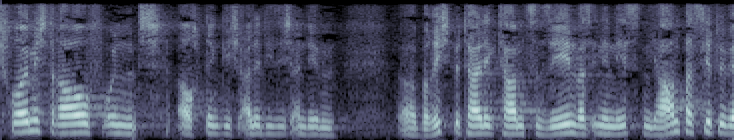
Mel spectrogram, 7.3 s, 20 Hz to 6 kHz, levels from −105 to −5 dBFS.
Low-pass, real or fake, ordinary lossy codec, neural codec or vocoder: 5.4 kHz; real; MP3, 48 kbps; none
